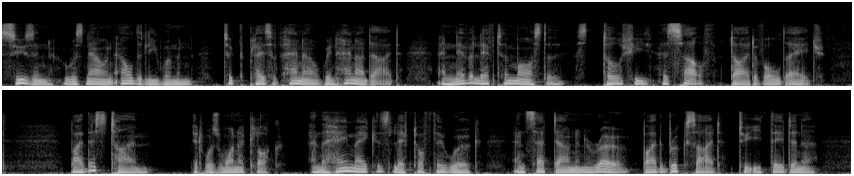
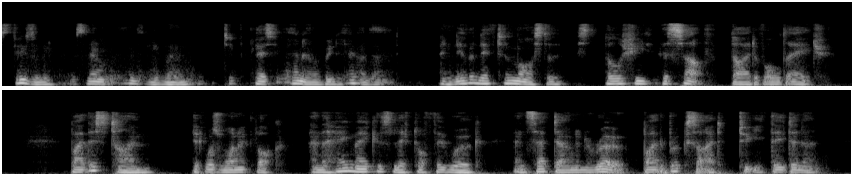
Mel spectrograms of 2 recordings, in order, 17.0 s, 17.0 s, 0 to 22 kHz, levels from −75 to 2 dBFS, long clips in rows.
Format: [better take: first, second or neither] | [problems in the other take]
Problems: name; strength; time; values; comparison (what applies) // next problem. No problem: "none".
first | noise reduction (neural mask model DeepFilterNet 3)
